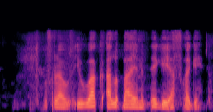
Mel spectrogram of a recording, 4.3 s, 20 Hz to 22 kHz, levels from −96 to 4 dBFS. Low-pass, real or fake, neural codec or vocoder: 7.2 kHz; fake; codec, 16 kHz in and 24 kHz out, 1 kbps, XY-Tokenizer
